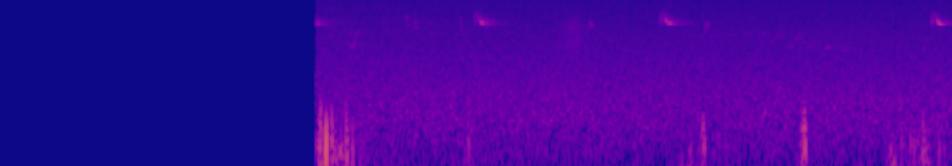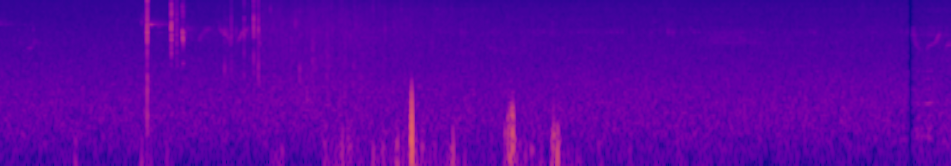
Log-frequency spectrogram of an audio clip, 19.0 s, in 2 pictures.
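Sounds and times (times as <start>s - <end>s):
small bird chirping: 6.6s - 8.5s, 9.3s - 10.0s, 10.9s - 13.6s
sharp clicks: 11.0s - 12.6s
rustling: 11.1s - 16.1s.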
